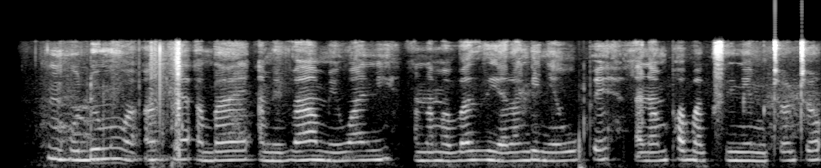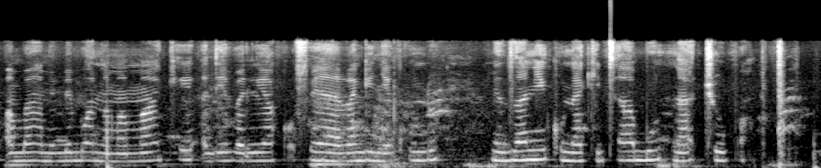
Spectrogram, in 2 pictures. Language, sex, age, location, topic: Swahili, female, 18-24, Kisii, health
